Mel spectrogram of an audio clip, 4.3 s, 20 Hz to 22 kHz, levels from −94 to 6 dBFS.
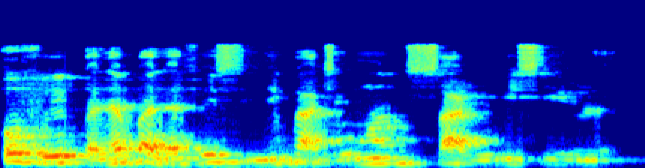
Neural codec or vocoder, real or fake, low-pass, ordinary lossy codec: none; real; 7.2 kHz; none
